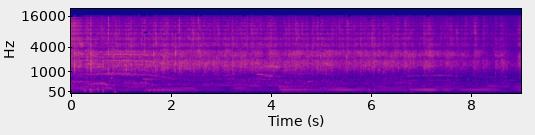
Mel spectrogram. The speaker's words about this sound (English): Somebody clap your hands and rejoice.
